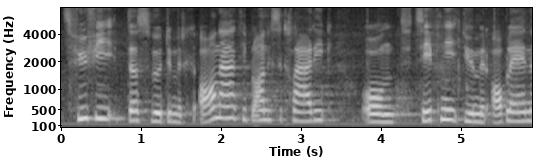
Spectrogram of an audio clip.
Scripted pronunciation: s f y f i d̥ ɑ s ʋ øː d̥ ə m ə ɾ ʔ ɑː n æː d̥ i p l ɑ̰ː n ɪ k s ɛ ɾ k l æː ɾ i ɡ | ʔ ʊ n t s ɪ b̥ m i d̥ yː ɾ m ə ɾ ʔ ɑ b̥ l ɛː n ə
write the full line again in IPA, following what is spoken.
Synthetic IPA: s f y f i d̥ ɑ s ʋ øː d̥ ə m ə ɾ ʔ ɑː n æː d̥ i p l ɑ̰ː n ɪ k s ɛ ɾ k l æː ɾ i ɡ | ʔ ʊ n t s ɪ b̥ n i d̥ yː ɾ m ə ɾ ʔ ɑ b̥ l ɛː n ə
